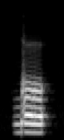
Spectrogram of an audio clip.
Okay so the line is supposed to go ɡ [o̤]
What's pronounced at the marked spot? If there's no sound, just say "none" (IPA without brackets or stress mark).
o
